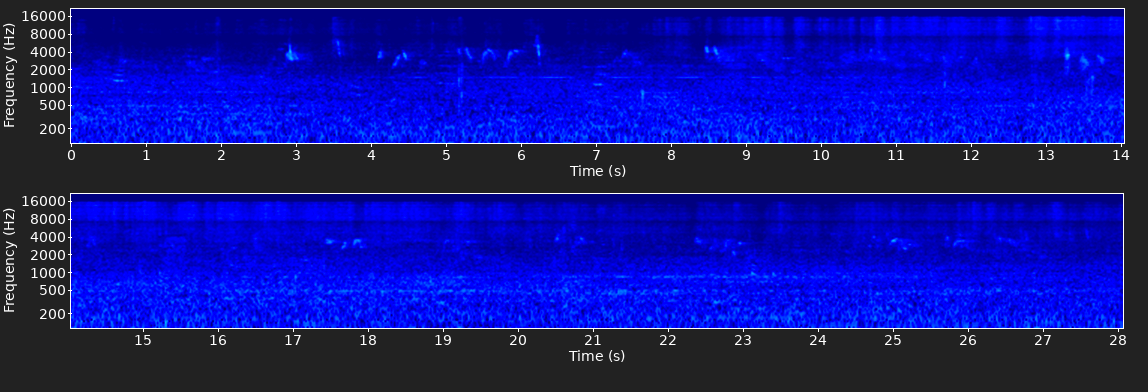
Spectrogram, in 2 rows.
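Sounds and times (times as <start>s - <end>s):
small birds chirping: 8.5s - 28.0s.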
